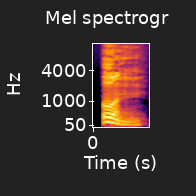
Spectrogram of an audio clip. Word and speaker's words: un: It sounds kind of like the English word one, but it's pronounced un.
